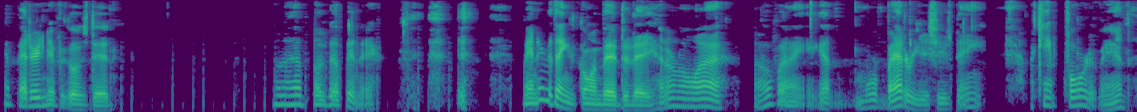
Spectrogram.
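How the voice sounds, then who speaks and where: On the high side yet darkish in tone, this gravelly voice is very animated, moving at a moderate pace with long pauses. It belongs to a man who lives in a van, livestreaming games and developing them as a hobby, speaking casually and unscripted from inside with folksy rambling and self-directed muttering.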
